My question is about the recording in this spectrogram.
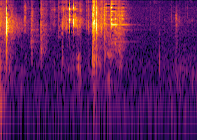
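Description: Langoustine shell cracking and snapping as it is broken apart by hand, a quick run of sharp cracks that stops about a second and a half in.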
